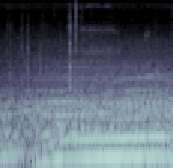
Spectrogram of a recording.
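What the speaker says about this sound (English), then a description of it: "there's a little bit of traffic" Road traffic on Ocean Parkway in Brooklyn, a low rumbling car engine swelling steadily as the vehicle moves, heard from inside without speech.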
